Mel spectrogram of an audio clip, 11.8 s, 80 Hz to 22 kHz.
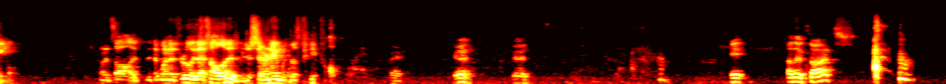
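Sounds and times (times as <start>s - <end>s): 
speech: 1.2s - 4.3s, 4.9s - 6.7s, 9.1s - 10.7s
sneeze: 10.9s - 11.3s.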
